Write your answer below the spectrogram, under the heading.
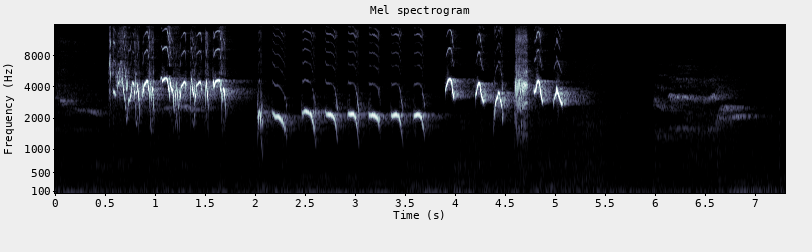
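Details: Wambi rapid-fire song, a clear recording for teaching caged songbirds: a dense buzzy warble, then a run of about ten sharp, evenly spaced hooked notes, a few loud high phrases, and faint soft notes at the end.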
